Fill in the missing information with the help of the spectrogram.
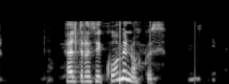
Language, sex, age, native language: Icelandic, female, 40-49, Icelandic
